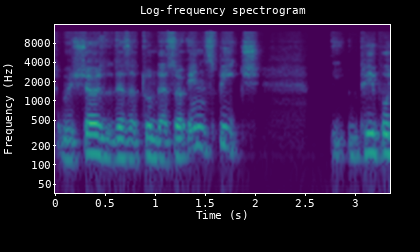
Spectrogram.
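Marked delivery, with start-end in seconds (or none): none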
